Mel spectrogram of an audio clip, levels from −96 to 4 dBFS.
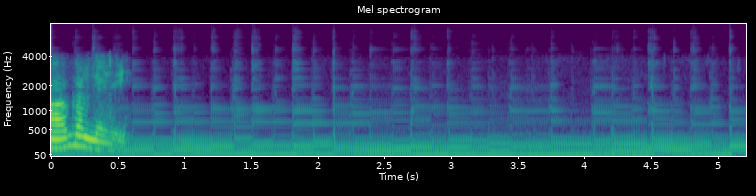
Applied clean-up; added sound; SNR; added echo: none; Bass guitar; 10 dB; none.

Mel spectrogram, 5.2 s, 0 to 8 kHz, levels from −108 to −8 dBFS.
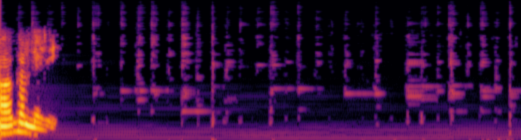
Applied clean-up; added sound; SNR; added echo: classical method spectral subtraction.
